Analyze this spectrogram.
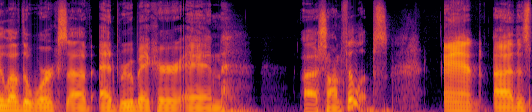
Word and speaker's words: Brubaker: I was like, I really love the works of Ed Brubaker and Sean Phillips, and this particular creator is on the stream with me, and we're duking it out.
